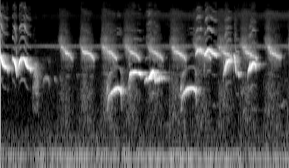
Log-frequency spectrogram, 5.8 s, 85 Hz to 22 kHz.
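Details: Chinese hwamei singing in the hót xuý style, recorded 15.06.2021: a rich run of varied, looping whistled phrases, some sliding down and others up-slurred, with a steady high whine and a low hum in the background.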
